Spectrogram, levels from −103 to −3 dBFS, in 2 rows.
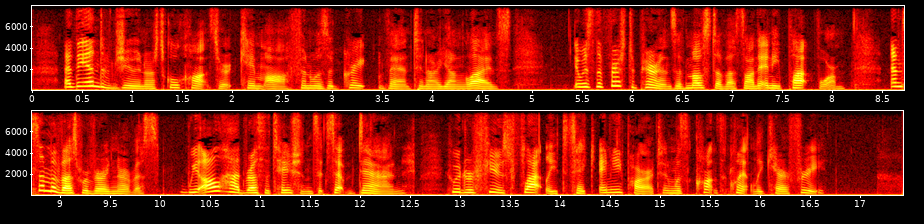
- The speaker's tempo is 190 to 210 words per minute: Yes, average, 195 wpm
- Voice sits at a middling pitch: No, high, 210 Hz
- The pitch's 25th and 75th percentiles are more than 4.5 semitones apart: Yes, average, 5.2 semitones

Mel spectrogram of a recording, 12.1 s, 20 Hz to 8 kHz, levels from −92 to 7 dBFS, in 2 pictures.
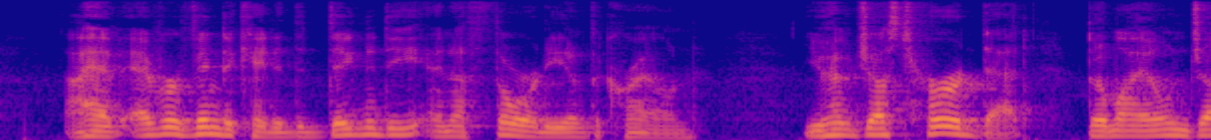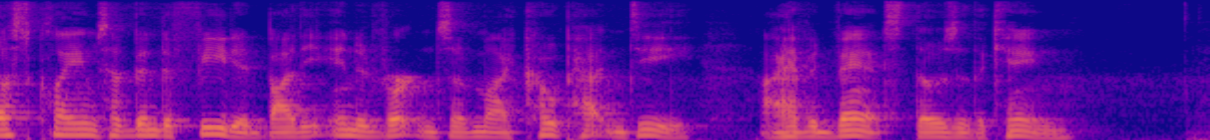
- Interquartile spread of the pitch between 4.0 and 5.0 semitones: Yes, average, 4.7 semitones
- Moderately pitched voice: No, low, 115 Hz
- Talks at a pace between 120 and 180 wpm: No, average, 190 wpm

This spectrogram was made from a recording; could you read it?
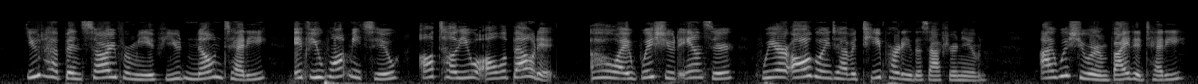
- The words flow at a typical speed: No, fast, 220 wpm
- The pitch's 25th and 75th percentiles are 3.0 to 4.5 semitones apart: No, average, 4.9 semitones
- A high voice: Yes, very high, 285 Hz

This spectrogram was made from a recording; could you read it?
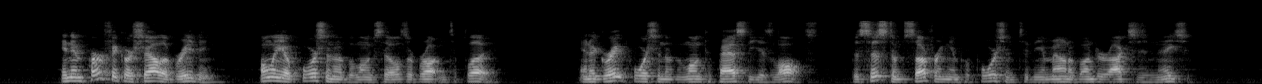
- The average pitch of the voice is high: No, low, 120 Hz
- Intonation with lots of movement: No, average, 3.3 semitones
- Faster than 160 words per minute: Yes, average, 175 wpm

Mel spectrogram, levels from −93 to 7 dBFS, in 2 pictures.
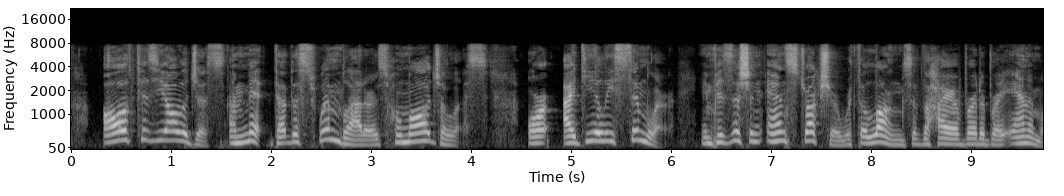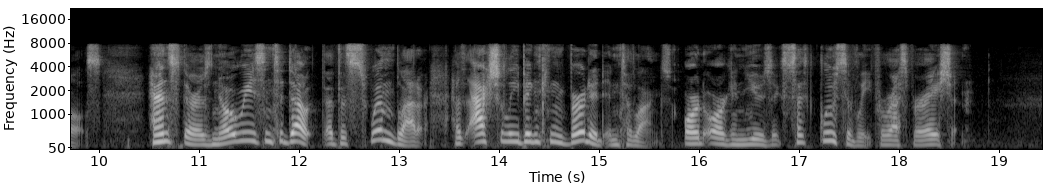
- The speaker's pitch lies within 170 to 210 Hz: Yes, medium, 185 Hz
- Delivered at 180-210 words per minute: No, average, 150 wpm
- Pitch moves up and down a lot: Yes, wide, 7.6 semitones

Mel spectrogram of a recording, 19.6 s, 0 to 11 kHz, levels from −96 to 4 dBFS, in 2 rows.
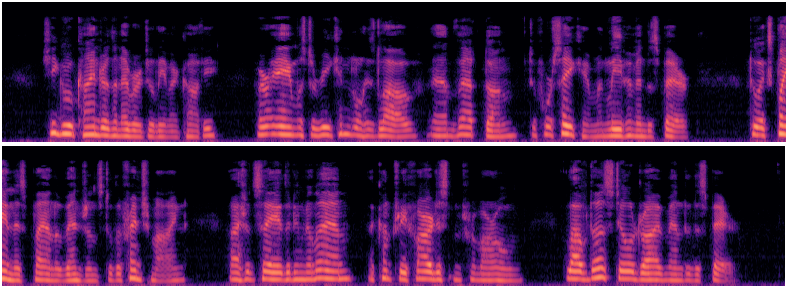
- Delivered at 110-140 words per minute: No, average, 170 wpm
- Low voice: No, medium, 160 Hz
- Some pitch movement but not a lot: Yes, average, 3.6 semitones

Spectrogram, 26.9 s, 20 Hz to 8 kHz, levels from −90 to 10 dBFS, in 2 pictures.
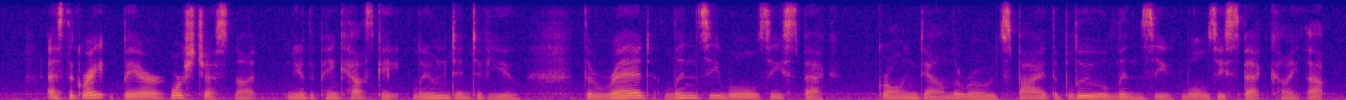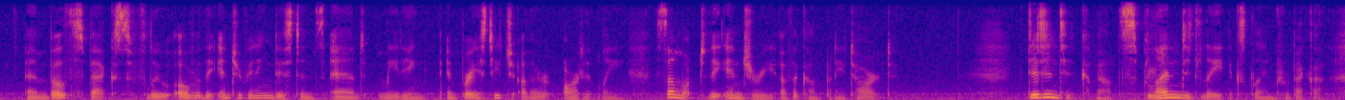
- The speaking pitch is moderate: Yes, medium, 170 Hz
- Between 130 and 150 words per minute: Yes, slow, 135 wpm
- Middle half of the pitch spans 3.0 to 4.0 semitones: Yes, average, 3.3 semitones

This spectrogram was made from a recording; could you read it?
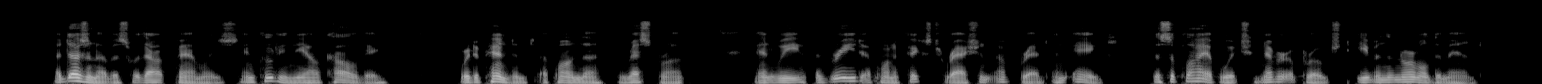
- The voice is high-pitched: No, very low, 95 Hz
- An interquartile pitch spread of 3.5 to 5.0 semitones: No, wide, 5.5 semitones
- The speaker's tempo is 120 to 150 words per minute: Yes, average, 140 wpm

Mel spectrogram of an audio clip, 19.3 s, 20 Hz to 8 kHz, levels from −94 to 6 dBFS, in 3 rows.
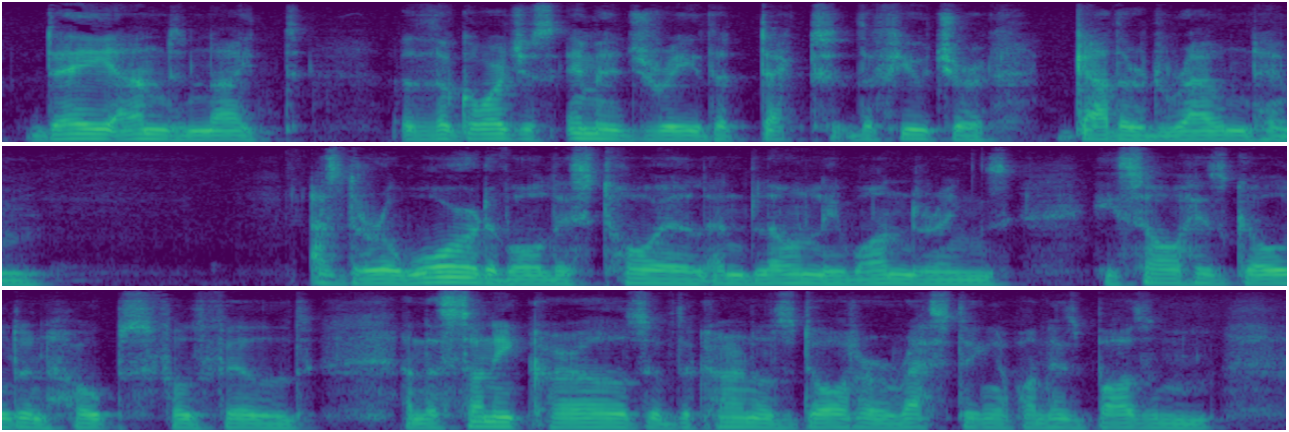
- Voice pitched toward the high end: No, very low, 90 Hz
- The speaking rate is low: Yes, slow, 130 wpm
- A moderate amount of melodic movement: No, narrow, 1.7 semitones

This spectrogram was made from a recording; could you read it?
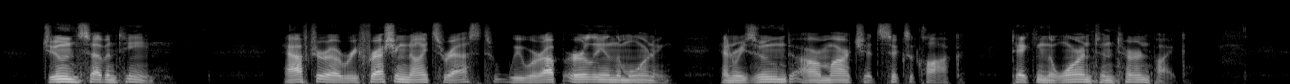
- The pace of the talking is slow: Yes, slow, 115 wpm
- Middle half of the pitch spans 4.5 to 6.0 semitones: No, narrow, 2.4 semitones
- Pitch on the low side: Yes, low, 105 Hz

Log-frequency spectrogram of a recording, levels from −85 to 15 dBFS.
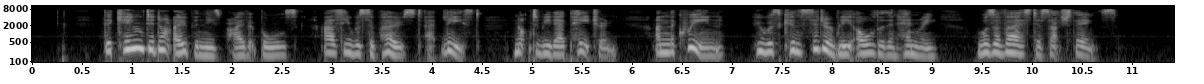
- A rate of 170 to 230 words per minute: Yes, average, 175 wpm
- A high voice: Yes, high, 200 Hz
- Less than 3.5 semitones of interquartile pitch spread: No, average, 4.7 semitones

